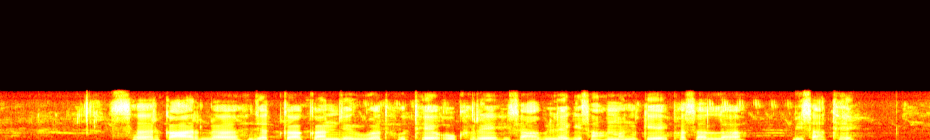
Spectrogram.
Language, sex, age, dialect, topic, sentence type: Chhattisgarhi, male, 18-24, Western/Budati/Khatahi, agriculture, statement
